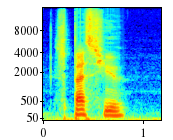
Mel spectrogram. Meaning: spacious
- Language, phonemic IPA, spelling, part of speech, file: French, /spa.sjø/, spacieux, adjective, Fr-spacieux.ogg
